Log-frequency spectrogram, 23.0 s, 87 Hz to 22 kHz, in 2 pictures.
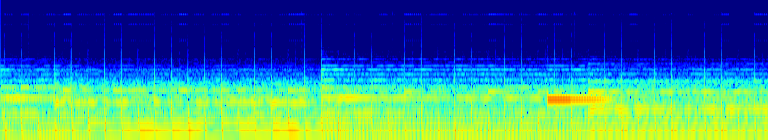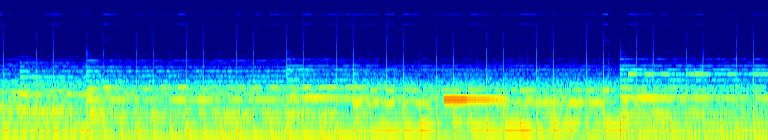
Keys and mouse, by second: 0.0 click, 2.4 a, 2.7 middle click, 3.7 middle click, 6.3-9.1 drag, 9.1 middle click, 9.3 click, 9.5-10.6 middle drag, 14.0-15.9 drag, 15.9 middle click, 17.1 ctrl+r, 19.0-20.3 middle drag, 20.3 right click, 20.9 right click, 21.1 click.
